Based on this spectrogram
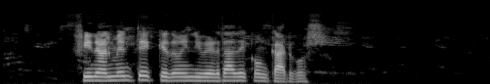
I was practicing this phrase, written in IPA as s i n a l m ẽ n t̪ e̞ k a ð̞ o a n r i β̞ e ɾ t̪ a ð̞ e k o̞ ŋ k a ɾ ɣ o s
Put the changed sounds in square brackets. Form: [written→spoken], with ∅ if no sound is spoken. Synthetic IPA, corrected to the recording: [s→f] i n a l m ẽ n t̪ e̞ k [a→e] ð̞ o [a→e] n [r→l] i β̞ e ɾ t̪ a ð̞ e k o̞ ŋ k a ɾ ɣ o s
